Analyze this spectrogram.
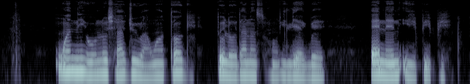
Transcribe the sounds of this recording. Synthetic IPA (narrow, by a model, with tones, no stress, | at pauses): w̃ɔ̃˦nĩ˦o˧˦lo˦ʃa˨˦d͡ʒu˦ɾa˨w̃ɔ̃˧tɔ˦ɡi˨ | to˦lɔ˧da˦nã˦˨sũ˧i˧le˦ɛ̰˨ɡ͡bɛ˨ | ɛ˦nɛ̃˨˦ni˧pḭ˧pi˨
